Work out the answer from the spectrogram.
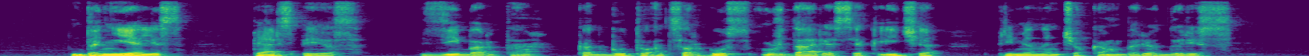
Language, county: Lithuanian, Kaunas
